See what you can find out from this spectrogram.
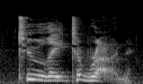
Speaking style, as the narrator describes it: Andy shrieked

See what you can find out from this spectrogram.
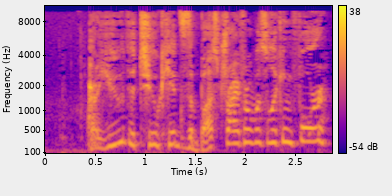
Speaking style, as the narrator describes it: He asked in a shrill, high voice

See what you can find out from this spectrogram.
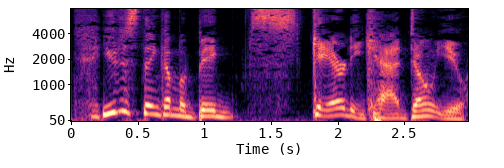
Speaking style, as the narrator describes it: Sabrina giggled

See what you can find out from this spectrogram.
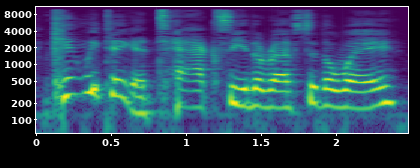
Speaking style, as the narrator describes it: Mark whined

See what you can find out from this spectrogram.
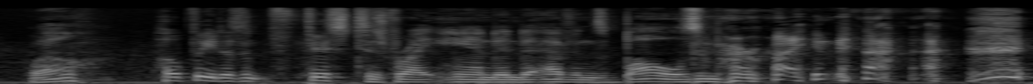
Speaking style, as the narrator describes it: Andy giggled

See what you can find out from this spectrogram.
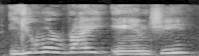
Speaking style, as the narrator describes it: she shrieks like Shrek

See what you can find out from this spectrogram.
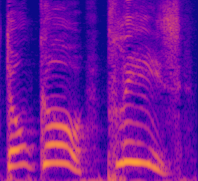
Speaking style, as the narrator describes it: Chris cried

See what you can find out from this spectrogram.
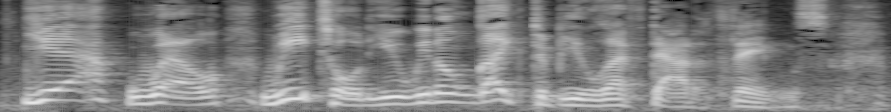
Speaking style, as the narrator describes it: Bobby said, forcing a tough guy sneer

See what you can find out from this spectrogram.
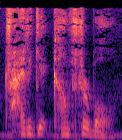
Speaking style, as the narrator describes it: I whispered to Pat

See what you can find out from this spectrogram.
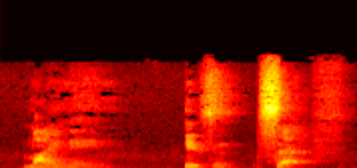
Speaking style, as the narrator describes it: he said softly, so softly I could barely hear him

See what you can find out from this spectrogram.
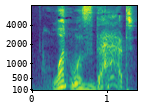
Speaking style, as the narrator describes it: I whispered

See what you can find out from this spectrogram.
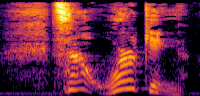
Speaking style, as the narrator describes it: Lauren groaned

